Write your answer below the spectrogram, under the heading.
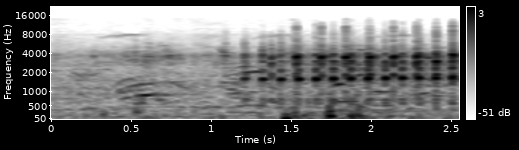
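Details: At Lincoln Park Zoo in Chicago, Illinois, a European white stork in courtship display bill-clatters: a fast, hollow wooden rattle of about ten clacks a second, starting midway. Faint traffic and voices sound in the background.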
